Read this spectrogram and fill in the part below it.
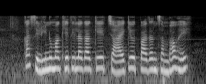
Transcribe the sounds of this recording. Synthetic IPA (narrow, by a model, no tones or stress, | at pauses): kasɪɽ̤inumãkʰeːt̪ilɐɡaket͡ʃaːjkeʊt̪̚paːd̪ənsɐ̃mbʱəʋɦeː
